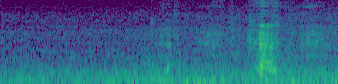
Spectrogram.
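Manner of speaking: laughing. Real, not acted. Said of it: "Oh my God, I cracked myself up".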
